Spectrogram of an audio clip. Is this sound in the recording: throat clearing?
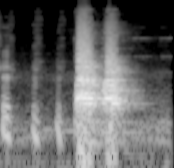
no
